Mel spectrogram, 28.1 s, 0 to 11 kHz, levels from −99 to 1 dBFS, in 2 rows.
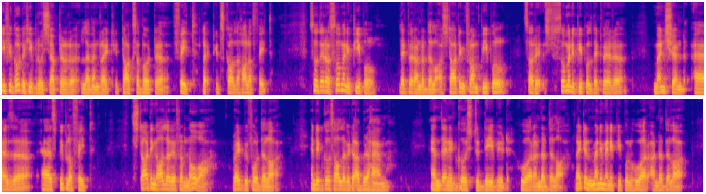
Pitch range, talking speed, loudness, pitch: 115-145 Hz, 185 wpm, -19 LUFS, 130 Hz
